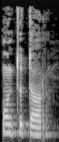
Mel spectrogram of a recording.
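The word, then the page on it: un tutor: Spanish (Spain)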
